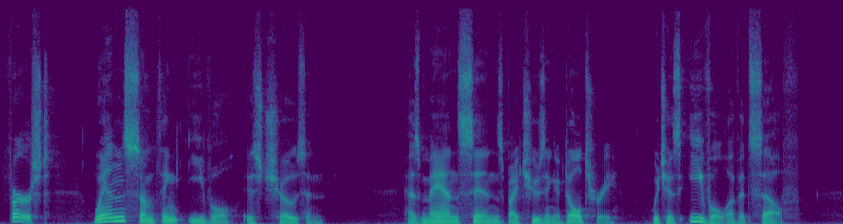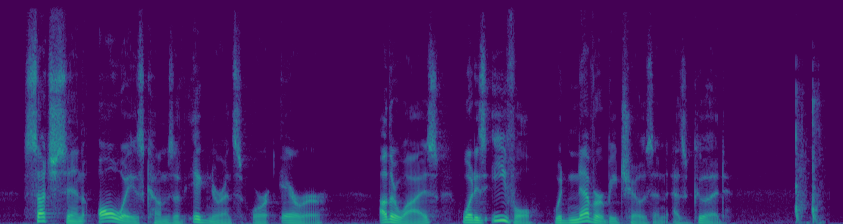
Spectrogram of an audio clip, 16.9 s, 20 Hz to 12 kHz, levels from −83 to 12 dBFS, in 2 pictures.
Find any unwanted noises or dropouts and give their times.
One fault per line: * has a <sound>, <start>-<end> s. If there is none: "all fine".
* has a sigh, 16.4-16.7 s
